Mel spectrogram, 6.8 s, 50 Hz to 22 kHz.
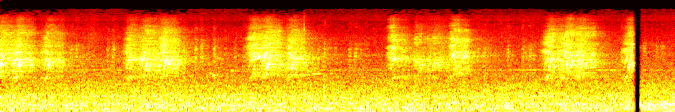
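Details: Taiwan blue magpie at a nest during the 2013 breeding season, while eggs are incubated and chicks fed; coarse, noisy rasping calls, one roughly every second in a steady run of five or six, with a sharp click near the end.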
